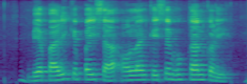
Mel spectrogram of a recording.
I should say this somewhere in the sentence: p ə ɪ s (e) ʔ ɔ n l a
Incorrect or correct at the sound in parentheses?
incorrect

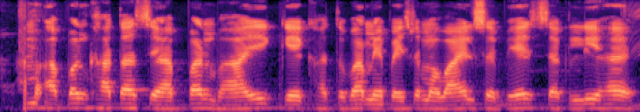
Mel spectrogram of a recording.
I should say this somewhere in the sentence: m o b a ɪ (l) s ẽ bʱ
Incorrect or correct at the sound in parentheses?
correct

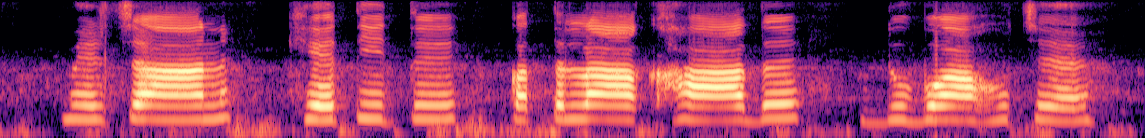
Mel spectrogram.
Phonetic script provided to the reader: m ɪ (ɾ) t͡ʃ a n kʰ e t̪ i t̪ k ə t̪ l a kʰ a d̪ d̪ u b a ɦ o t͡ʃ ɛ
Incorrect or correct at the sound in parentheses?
correct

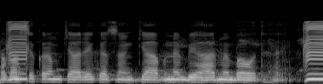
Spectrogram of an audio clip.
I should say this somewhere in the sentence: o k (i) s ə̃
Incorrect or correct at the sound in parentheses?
incorrect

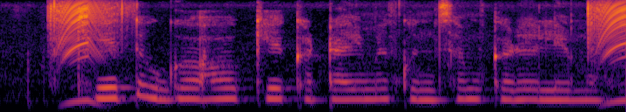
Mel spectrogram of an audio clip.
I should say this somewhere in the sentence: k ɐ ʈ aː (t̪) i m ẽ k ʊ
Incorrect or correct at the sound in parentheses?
incorrect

